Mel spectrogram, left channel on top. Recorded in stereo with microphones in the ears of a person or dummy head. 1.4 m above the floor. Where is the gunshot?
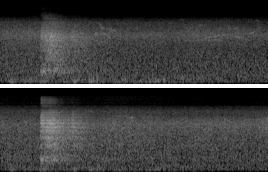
20° right (ahead or behind), 0.9 m.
